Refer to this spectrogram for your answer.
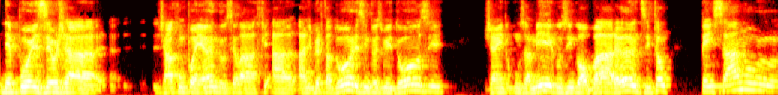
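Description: A man talks at a very slow pace. His fairly high pitch shows ordinary variation. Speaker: museum educator. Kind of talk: interview.

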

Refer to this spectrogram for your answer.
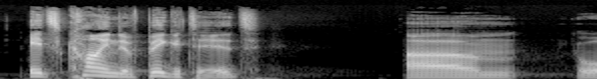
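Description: A man speaks at a very slow pace, his pitch medium with ordinary variation. The sound is dry and close with no echo, in a very clean recording over a silent background. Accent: English. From England. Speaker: podcast co-host. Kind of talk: casual chat. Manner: frequent laughter.

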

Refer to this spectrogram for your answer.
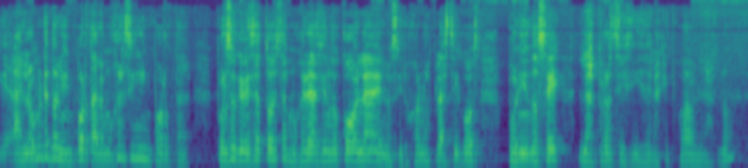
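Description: A woman in a medium pitch rattles along very fast, her pitch varying in an ordinary way. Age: 40s. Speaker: writer and poet. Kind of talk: interview. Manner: articulate, fluent.

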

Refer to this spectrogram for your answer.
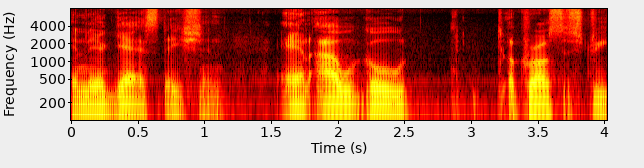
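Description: In a very deep, low pitch with vocal fry, a man speaks with ordinary pitch variation. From Miami, Florida (Liberty City). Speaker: person in addiction recovery. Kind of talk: casual interview, life story.

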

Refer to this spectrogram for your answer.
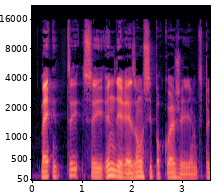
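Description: On a very clean recording with a silent background, a man with a Quebec accent speaks at a fairly slow pace with ordinary pitch variation. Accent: Québécois French. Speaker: podcast host. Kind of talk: casual chat. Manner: halting.

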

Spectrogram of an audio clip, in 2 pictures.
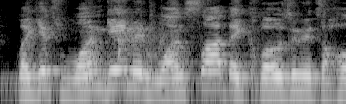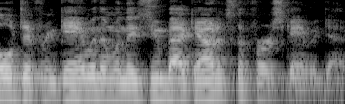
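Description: A man with a fairly high pitch speaks at a very fast pace, with hardly any pauses. His pitch varies in an ordinary way over noticeable background noise. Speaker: anime podcast co-host. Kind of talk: casual chat.

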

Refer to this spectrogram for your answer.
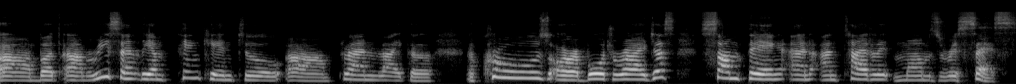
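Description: Against a quiet background, a woman with a fairly high pitch and lively intonation speaks at a very slow pace. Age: 50s. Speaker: podcast host. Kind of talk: casual interview.

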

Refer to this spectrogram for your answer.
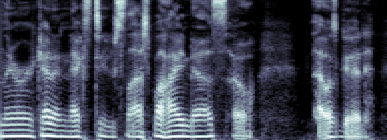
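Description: Medium pitch from a man, somewhat breathy, flat and monotone, at a moderate pace. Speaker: podcast host. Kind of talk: casual podcast chat. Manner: soft, sparing speech.

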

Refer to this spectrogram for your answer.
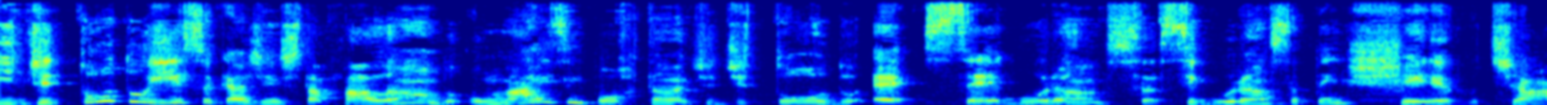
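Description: Speaking at a fairly slow pace with hardly any pauses, a woman uses lively intonation, a fairly high pitch and a somewhat breathy sound. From Minas Gerais interior, Brazil (Porteirinha). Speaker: personal branding consultant. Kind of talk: interview conversation.

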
